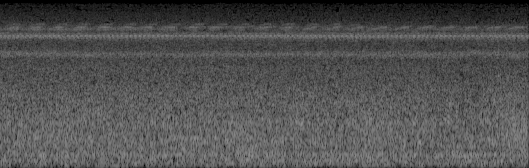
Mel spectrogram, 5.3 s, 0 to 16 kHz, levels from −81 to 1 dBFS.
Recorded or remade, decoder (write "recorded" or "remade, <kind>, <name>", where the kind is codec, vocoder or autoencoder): recorded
